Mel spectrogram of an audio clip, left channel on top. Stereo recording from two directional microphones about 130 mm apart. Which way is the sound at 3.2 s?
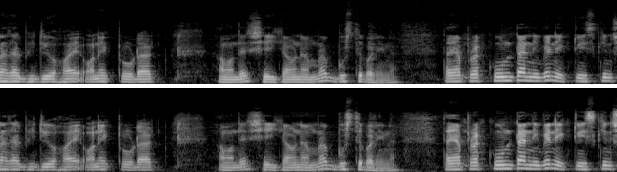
30° left (ahead or behind).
